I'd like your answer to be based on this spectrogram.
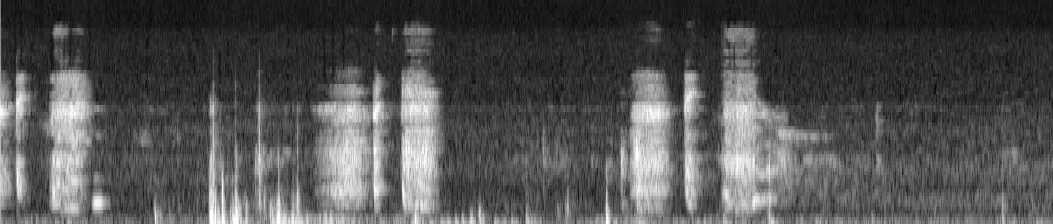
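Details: A run of several sharp sneezes with quick inbreaths between them, in a quiet room; sneezing attributed to pollen allergy.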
